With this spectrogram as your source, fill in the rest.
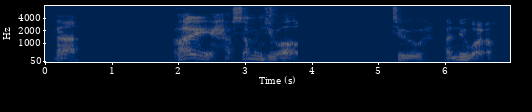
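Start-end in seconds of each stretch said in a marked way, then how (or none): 2.0-6.7 put-on elderly man character voice. Telling a story as an old man, put-on old man voice. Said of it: "As my old man voice".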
